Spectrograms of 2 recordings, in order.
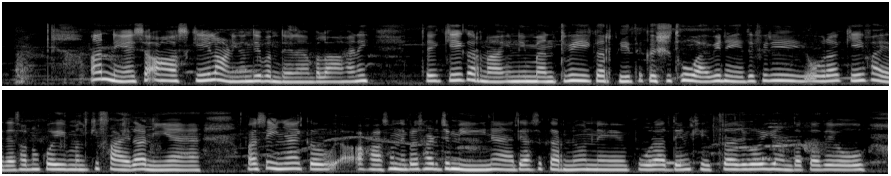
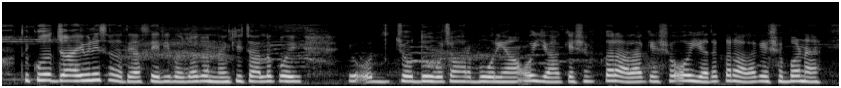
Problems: none marked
